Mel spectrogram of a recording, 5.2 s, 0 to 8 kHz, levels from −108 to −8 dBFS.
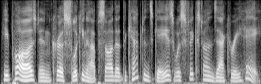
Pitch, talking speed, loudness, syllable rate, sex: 145 Hz, 185 wpm, -19 LUFS, 4.3 syllables/s, male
